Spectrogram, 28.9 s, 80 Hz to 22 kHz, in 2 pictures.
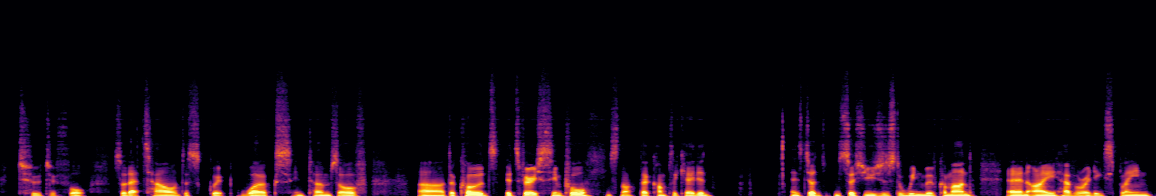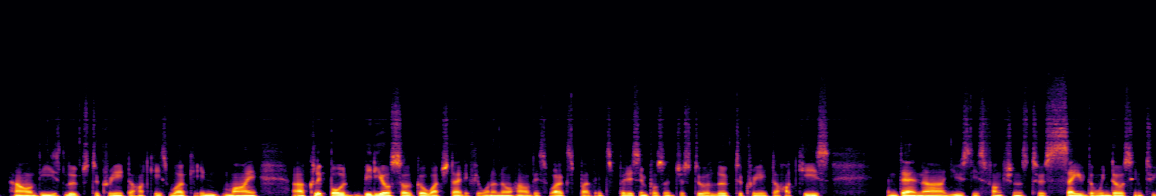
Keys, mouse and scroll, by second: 1.7 click, 1.8 click, 2.3 click, 4.3-5.0 scroll down 6, 6.2 scroll down 2, 6.8-7.9 scroll down 1, 7.9-8.9 scroll down 3, 8.9-10.6 scroll up 7, 10.6 click, 12.0-13.0 scroll up 5, 13.0 scroll up 1, 15.1 click, 23.7 click, 26.3 click, 28.1-28.7 scroll down 4.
